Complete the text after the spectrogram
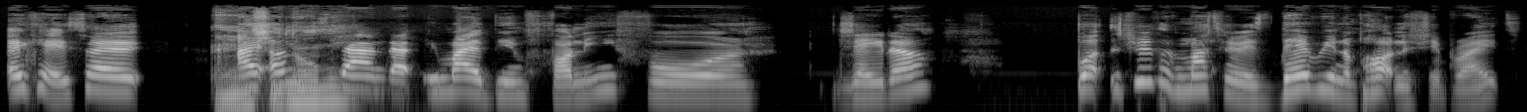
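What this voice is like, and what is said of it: London accent. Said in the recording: “London. She got that accent too.”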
